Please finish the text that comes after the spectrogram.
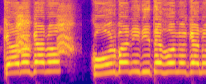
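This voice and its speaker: A man's voice: very high voice, little pitch movement, normal speed, a little mellow. A man with a Bangladeshi accent voicing a teasing young male friend in a cartoon. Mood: curious. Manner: teasing, needling. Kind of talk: cartoon voice acting.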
